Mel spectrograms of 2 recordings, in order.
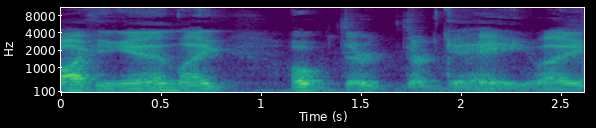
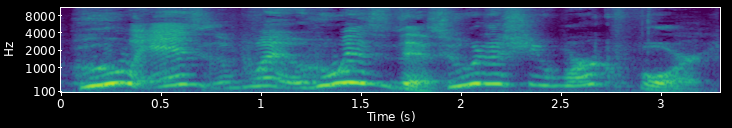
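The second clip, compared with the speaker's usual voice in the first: incredulous; 14 semitones higher, 8 dB louder than usual. Real, not acted. Baffled by the plot.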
